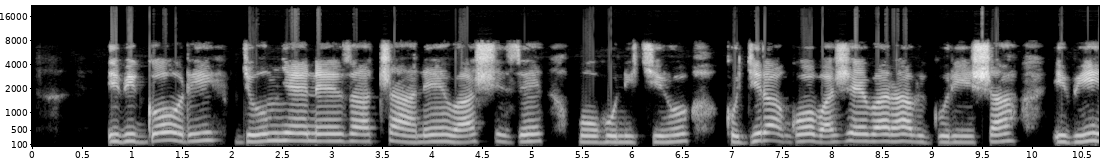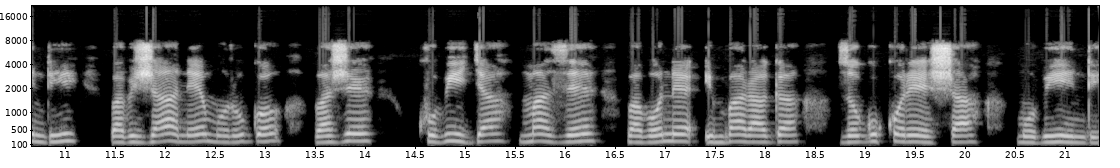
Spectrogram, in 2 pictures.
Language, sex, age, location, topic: Kinyarwanda, female, 25-35, Musanze, agriculture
